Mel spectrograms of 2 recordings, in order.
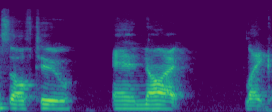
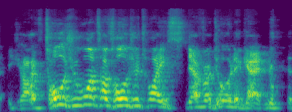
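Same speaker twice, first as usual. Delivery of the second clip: higher, louder put-on warning; imitating Carnage; 6 semitones higher, 6 dB louder than usual. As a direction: warn with mock menace. Carnage scolding, retold.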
